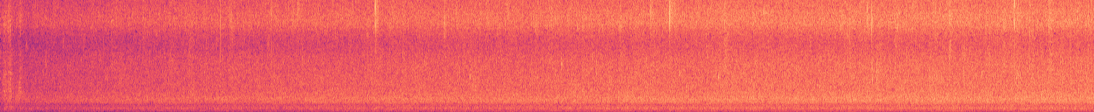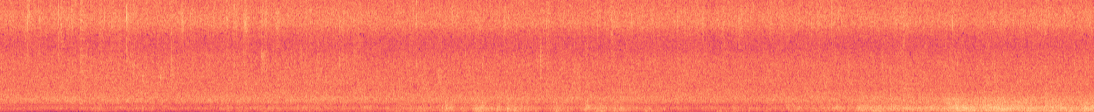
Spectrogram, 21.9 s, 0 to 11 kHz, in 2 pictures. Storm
0:10.2 0:21.8

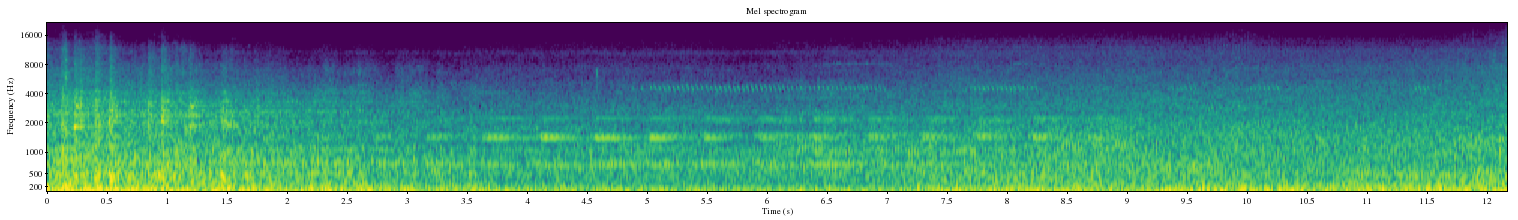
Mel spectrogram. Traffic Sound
0:06.2 0:12.1

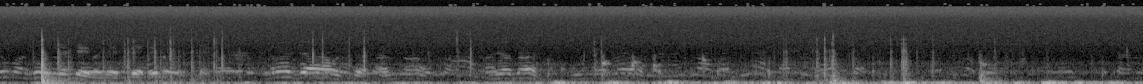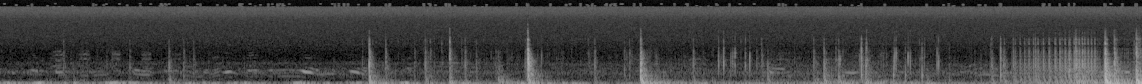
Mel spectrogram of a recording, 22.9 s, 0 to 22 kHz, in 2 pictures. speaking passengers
0:00.0 0:16.4

